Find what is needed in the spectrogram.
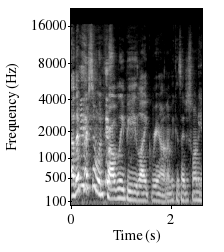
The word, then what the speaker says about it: Rihanna: Her name isn't Rihanna. It's Rihanna.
